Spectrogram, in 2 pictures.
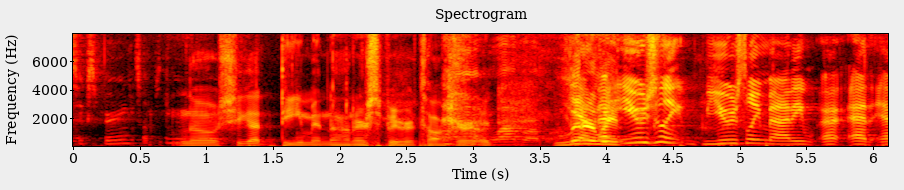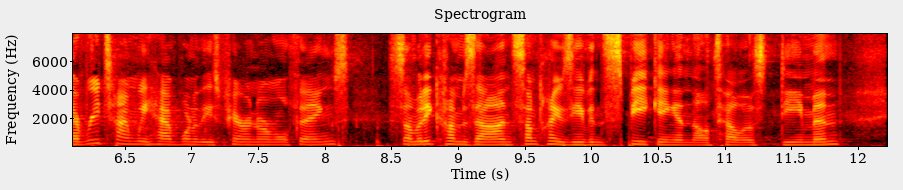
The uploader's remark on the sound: At The Century Club in Amsterdam NY for another on location recording of our podcast. The Century Club is extremely active with paranormal activity and you'll hear that all throughout this episode. The group, although they were the only people in the building, heard talking coming from other rooms, they heard what sounded like "crying' or "moaning", footsteps and more.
